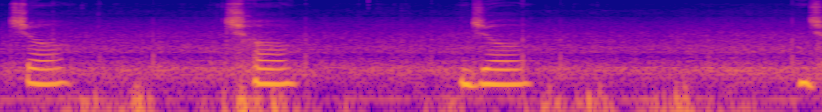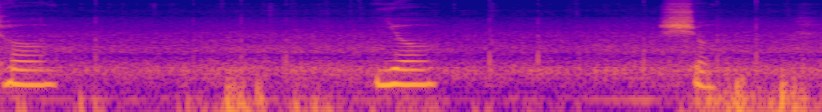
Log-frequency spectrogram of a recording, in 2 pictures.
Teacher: तालु से जिन शब्दों का उच्चारण किया जाता है उनको बोलते हैं तालव्य। तालव्य व्यंजन या तालव्य वर्ण।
